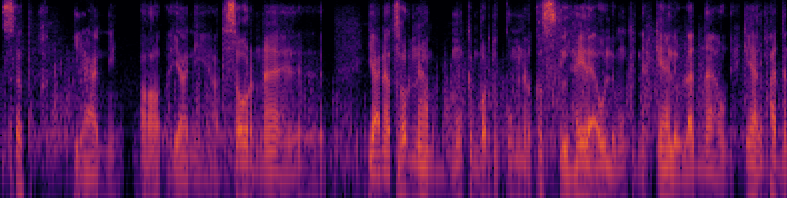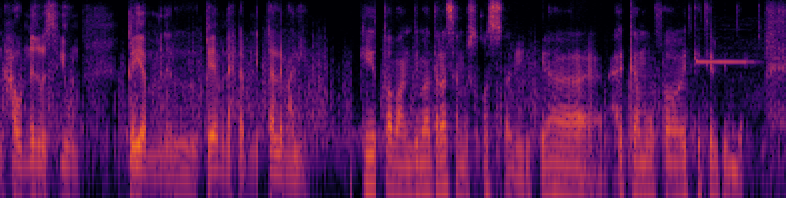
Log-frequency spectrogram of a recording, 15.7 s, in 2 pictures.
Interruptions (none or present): none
